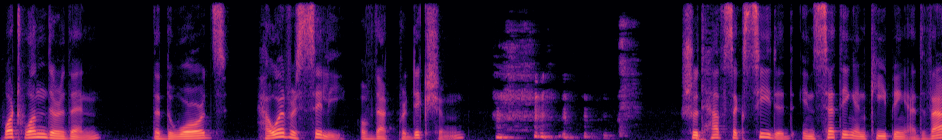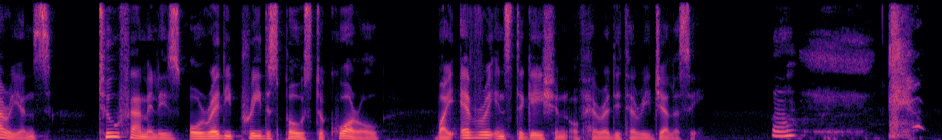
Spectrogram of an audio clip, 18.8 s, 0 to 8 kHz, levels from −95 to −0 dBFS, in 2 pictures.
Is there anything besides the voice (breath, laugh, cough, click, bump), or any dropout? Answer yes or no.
yes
